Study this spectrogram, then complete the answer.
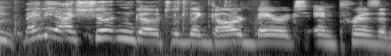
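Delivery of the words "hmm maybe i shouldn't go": usual speaking voice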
